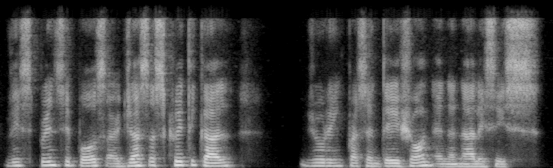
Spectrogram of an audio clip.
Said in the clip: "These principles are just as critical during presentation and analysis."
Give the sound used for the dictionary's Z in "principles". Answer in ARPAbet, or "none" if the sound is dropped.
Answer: S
